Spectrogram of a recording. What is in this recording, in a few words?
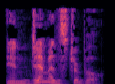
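"indemonstrable", British English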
